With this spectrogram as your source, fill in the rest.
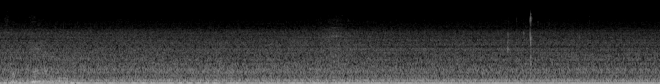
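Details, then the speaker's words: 2005 Subaru Forester XT turbo, first start after a few days sitting, after servicing the variable valve timing solenoid for P0011 and resetting the code: steady, even low rumble, no ticks, knocks or stumbles; idling smoothly and healthy. "so far everything feels good"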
